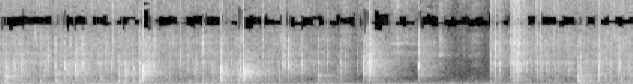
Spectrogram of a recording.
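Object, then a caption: Gym chalk block with dried corn starch crust. Bare fingers and palms break crust sheets off a pale purple dyed gym chalk (magnesium carbonate) block topped with a dried corn starch paste crust, then crush and crumble the solid, brittle chunks into powder in a white bowl. Dense, dry crunching and crackling snaps with bright crumbly detail play over a steady low hum, leaving chunks and powder.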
